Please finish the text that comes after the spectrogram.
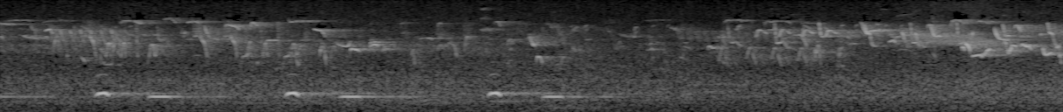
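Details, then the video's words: Common Cuckoo, the first of the year, singing from high in a tree directly overhead in the Alblasserbos: three low falling cu-coo phrases in the first four seconds, then a dense, loud chorus of high warbling songbirds takes over. "Zingende koekoek boven mijn hoofd"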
